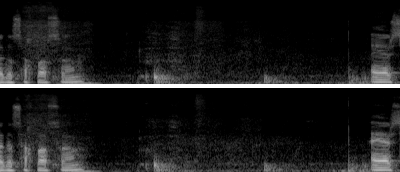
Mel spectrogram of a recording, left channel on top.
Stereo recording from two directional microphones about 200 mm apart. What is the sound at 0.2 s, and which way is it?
Speech, 25° right (ahead or behind).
